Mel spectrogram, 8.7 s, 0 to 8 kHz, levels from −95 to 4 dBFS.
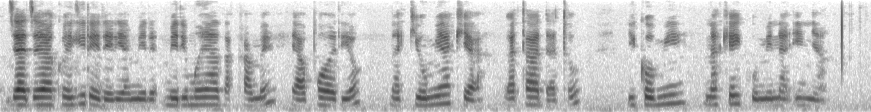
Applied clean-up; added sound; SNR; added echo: none; none; none; none.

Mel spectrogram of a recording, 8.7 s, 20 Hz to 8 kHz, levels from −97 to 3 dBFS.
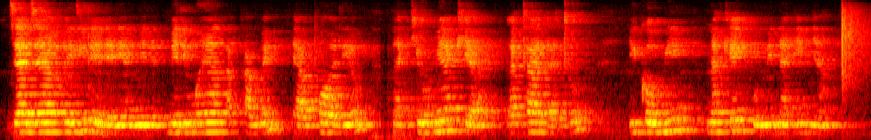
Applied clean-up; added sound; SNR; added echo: neural separator model SepFormer DNS4.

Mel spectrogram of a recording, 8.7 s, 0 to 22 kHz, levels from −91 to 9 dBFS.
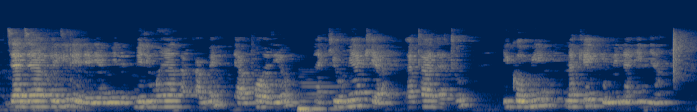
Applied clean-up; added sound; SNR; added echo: classical method WPE with log-MMSE.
